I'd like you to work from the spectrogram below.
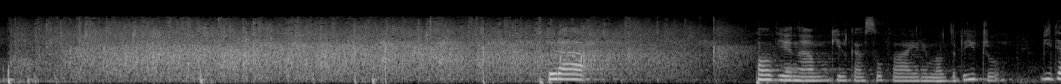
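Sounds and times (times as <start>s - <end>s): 
audience applause of many hands clapping: 0.0s - 7.6s
speech: 5.5s - 6.0s, 7.6s - 10.6s.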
